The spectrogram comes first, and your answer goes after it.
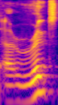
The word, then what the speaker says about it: root: in the old world the word root does not rhyme with doubt but with boot tute fruit chute and loot blame the French you'd have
